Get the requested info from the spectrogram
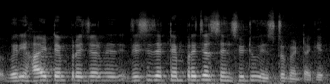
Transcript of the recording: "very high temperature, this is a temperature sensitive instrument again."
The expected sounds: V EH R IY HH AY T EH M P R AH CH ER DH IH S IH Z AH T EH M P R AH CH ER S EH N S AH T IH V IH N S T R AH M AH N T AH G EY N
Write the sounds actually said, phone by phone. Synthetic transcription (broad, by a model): V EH R IY HH AY T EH M P R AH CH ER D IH S IH Z AH T EH M P R AH CH ER S EH N S AH T IH V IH N S T R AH M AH N T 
